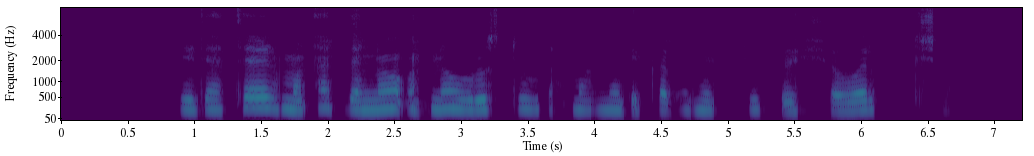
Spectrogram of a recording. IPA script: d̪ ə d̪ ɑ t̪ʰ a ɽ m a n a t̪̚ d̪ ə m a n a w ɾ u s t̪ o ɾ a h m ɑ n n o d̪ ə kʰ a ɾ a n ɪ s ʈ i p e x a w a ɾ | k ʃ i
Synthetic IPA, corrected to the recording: d̪ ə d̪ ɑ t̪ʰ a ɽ m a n a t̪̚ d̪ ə n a n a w ɾ u s t̪ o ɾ a h m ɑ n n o d̪ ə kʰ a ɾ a n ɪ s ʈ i p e ʃ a w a ɾ | k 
